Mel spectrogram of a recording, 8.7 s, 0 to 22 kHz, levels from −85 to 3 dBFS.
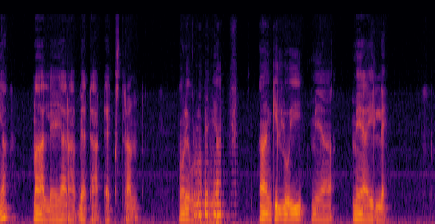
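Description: From 3.88 to 4.77 s, new audio likely arrived too seldom, so playback looped a short buffer for roughly half the time. This robotic sound from repeated short buffers turns the speech into a rigid metallic buzz at 188 Hz, fitting a buffer of about 5.3 ms.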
